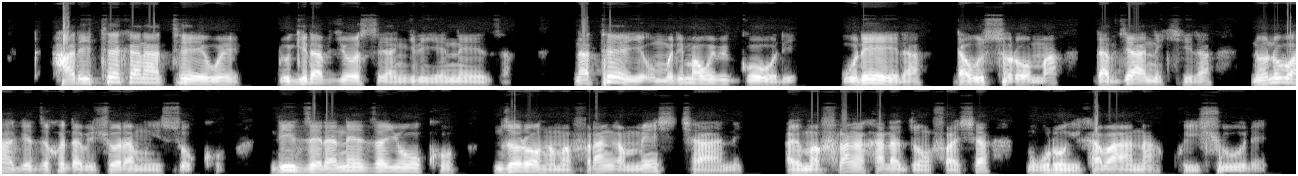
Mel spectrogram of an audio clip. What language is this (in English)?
Rundi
